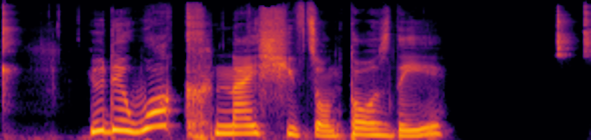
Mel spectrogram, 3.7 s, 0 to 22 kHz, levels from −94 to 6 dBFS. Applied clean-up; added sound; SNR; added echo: neural mask model Resemble Enhance denoiser.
